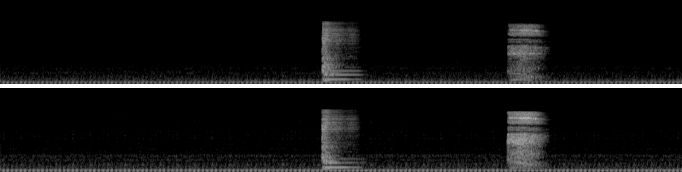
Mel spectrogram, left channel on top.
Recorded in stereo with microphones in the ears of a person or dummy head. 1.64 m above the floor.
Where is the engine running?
75° right (ahead or behind), 0.7 m.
